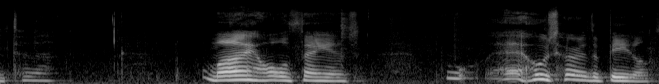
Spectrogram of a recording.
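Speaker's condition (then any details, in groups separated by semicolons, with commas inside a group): Parkinson's disease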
